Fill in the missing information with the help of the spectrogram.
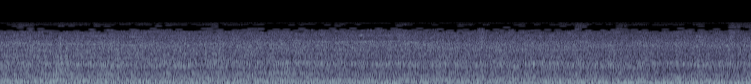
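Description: KMB ADS-class three-axle double-decker bus's diesel engine idling steadily while the bus stands still, its low note growing a little stronger near the end.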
